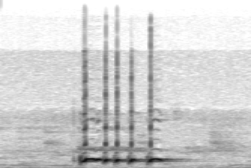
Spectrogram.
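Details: One zebra dove phrase given to call a rival: a burst of five rapid, evenly pitched pulsed notes with a slight rise on the last.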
